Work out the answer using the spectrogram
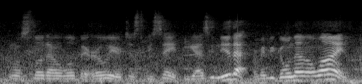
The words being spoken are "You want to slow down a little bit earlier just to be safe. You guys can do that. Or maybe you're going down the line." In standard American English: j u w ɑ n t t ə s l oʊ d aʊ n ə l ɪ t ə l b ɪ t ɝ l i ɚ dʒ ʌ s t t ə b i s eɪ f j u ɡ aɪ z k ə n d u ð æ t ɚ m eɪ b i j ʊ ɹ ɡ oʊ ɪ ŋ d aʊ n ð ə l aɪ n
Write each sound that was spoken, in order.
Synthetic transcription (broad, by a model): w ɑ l s l oʊ d aʊ n ə l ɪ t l b ɪ t ɝ l i ɚ dʒ ʌ s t t ə b i s eɪ f j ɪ ɡ aɪ z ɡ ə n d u ð æ t ɚ m eɪ b i ɡ oʊ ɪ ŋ d aʊ n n l aɪ n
